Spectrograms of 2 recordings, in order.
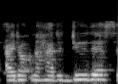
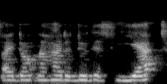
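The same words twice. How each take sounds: First: Said in the usual way. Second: Yet stressed with a rising tune. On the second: Shown as a demonstration. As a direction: lift and hold the word yet at the end. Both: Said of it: "a big poster that says "Yet".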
